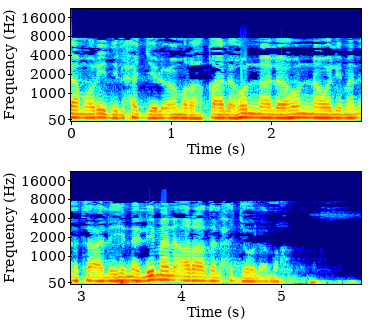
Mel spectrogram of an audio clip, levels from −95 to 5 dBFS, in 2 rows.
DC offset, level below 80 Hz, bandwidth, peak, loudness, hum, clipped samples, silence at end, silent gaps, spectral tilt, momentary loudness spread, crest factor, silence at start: under 0.1%; -32 dBFS; 7.8 kHz; 0 dBFS; -14 LUFS; none; under 0.1%; 0.4 s; none; -8.5 dB/octave; 14 LU; 14 dB; 0 s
